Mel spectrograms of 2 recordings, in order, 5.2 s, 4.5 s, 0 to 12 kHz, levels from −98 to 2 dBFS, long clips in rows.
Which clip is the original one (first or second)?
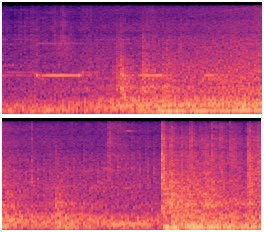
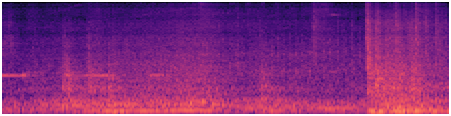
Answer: first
